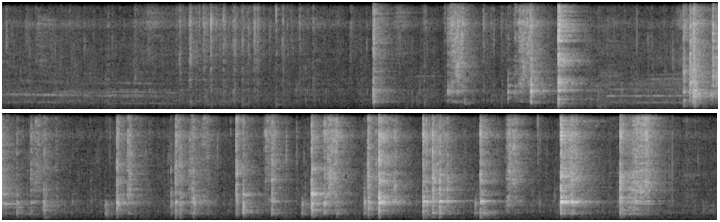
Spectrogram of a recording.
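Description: Stainless-steel kitchen vessels clinking and scraping as thick ground masala paste is scraped out of one steel vessel into a steel pot of cooked kidney beans. The run of sharp metallic clinks starts about three seconds in and comes two or three times a second.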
